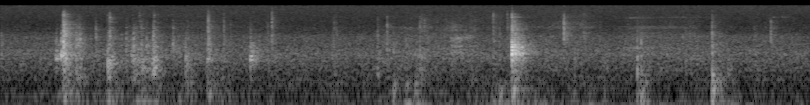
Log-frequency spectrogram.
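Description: Scattered light knocks and clicks of a refrigerator's bottom-freezer drawer front being seated onto its rail brackets and handled, the sharpest about half a second in and just before four seconds in.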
